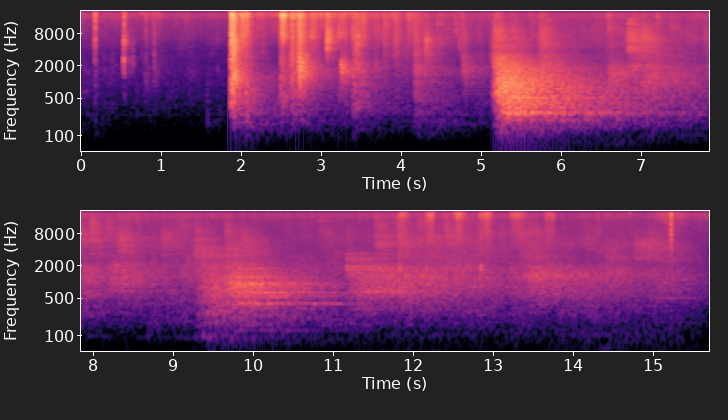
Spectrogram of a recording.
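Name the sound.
large rock thrown down a mine shaft chute, falling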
